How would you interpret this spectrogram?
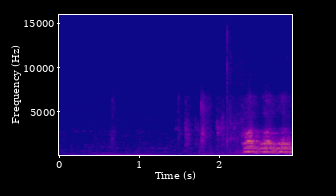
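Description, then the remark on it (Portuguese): A dog named Bidu barks: a couple of sharp barks followed by a louder, drawn-out bark, after a low background rumble. “Obrigado, cachorro.”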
